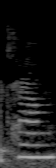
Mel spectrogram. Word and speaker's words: can: If you're saying can, you're going to pronounce the can similar to man, can, man.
